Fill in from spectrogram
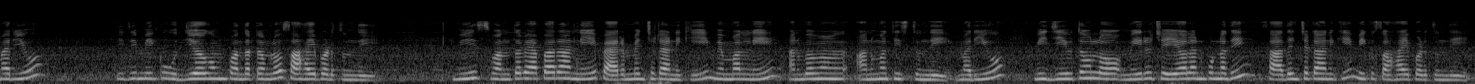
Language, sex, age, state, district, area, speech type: Telugu, female, 18-30, Andhra Pradesh, Konaseema, rural, spontaneous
